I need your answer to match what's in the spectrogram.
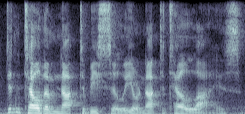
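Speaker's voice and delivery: usual speaking voice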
